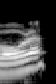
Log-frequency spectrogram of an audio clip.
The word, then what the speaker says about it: Oura: O primeiro é o Oura, né?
